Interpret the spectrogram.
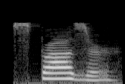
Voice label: "sprazer", English

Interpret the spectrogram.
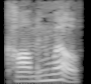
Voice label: "commonwealth", voice

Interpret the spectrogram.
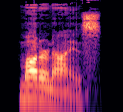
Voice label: "modernize", voice, spelling

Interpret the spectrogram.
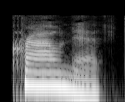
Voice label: "crownet", english

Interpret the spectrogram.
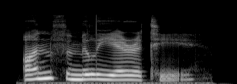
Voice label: "unfamiliarity", English spelling voice

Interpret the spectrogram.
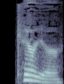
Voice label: "carrier", spelling

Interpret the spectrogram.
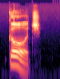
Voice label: "gorge", spelling

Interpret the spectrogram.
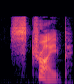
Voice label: "stripe", spelling

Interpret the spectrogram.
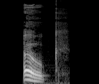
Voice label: "oak", voice, spelling

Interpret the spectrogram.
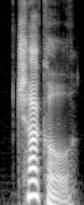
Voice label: "chuckle", English, voice

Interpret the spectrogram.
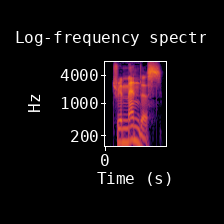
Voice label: "tremendous", voice

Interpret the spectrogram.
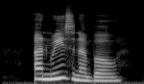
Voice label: "unreasonable", English spelling voice

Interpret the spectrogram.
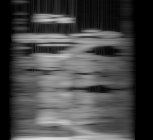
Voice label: "needle", voice

